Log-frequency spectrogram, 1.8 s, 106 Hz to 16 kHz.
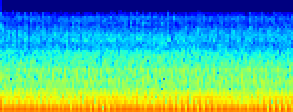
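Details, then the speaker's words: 1957 VW Beetle just started cold after sitting weeks, carburettors with no choke, 50 lbs oil pressure: low lumpy uneven idle, won't idle well until warm; rough cold idle without choke. "it won't idle very good, like I said, cuz it has no chokes."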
